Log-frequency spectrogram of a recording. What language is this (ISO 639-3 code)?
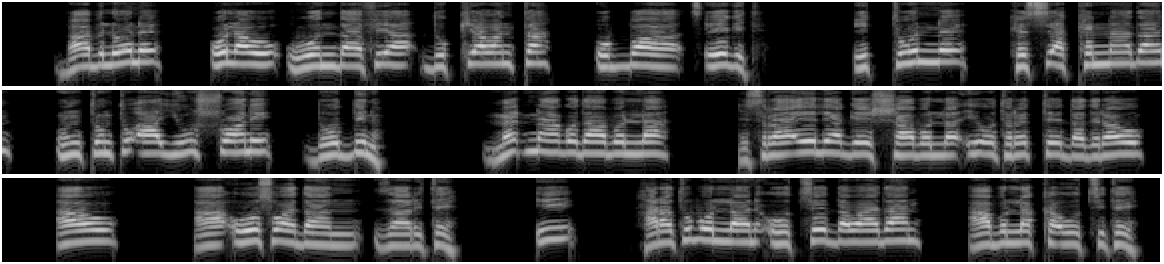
dwr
